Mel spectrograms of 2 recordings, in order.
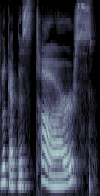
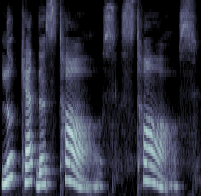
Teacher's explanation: no inglês britânico, quando esse R vem depois de uma vogal, ele frequentemente não é enrolado, e o que a gente tem é um alongamento da vogal · Shown in: second take · Então, isso acontece aqui várias vezes, quase toda vez que aparece a letra R.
